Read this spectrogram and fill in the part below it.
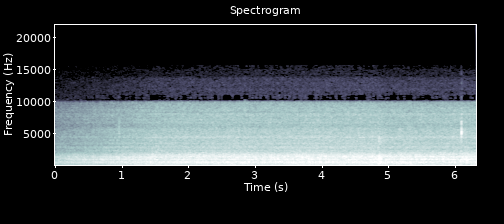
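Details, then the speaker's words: Refurbished Verteq 1600-55 spin rinse dryer with 6-inch wafers, winding down after the dry cycle: steady even whoosh, no knocks or scraping; small wafers wind down very quickly, normal spin-down. "it's a small wafer, 6 inch compared to 8 inch, it winds down very quickly."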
